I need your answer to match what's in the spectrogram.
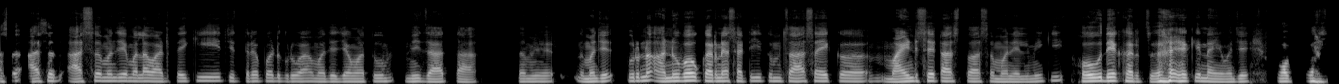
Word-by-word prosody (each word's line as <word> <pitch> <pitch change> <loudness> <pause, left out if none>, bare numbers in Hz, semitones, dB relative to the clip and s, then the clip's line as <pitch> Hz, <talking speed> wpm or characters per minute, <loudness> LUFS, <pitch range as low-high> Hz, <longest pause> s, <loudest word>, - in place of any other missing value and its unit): असं 135 +6 -6 0.2
असं 150 +3 -1 0.3
असं 165 +5 -2
म्हणजे 160 0 0
मला 150 -1 -1
वाटतंय, 145 +1 -2
की 170 +2 -4
चित्रपटगृहामध्ये 140 -2 -4
जेव्हा 135 0 -1
तुम्ही 145 -1 -4
जाता 125 -2 -2 0.5
तमी 135 0 -3 0.4
म्हणजे 140 +4 +1 0.2
पूर्ण 165 +3 +2
अनुभव 160 +3 +5
करण्यासाठी 155 0 +2
तुमचा 155 -2 -1
असा 155 +2 -2
एक 150 0 -1
अ, 140 -1 0
माइंडसेट 145 +3 +1
असतो 145 -1 -1
असं 135 0 -3
म्हणेल 125 -1 -2
मी 135 +3 -4
की 185 +1 -8 0.2
होऊ 155 +3 +7
दे 170 +1 +7
खर्च, 135 -4 +1
आहे 150 +4 +7
की 155 - -1
नाही, 135 -4 +1
म्हणजे 130 +2 -1 0.3
पॉपकॉर्न 140 -2 +1
145 Hz, 150 wpm, -23 LUFS, 135-155 Hz, 0.5 s, होऊ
